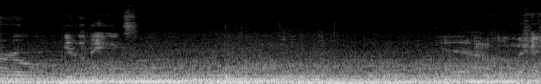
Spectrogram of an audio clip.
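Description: A 2010 Subaru Impreza STI six-speed manual wagon accelerates hard, a steady loud engine rumble and road roar filling the cabin while people talk over it.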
